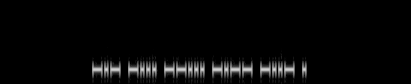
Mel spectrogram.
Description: Morse code, heard as a keyed tone, about 40 wpm, 700 Hz. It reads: KB7YXE
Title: USA Call Signs - 6 Characters - 3x Character Spacing - 40wpm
